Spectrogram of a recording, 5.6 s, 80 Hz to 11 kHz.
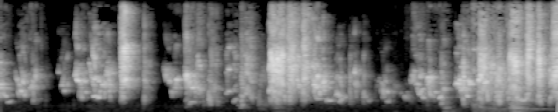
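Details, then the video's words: Budgerigars kept as pets chattering in choppy bursts of squeaky chirps and scratchy warbles, growing louder and denser toward the end with some low rustling. "9 hours of budgie sounds to keep your pets in happy bird company"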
